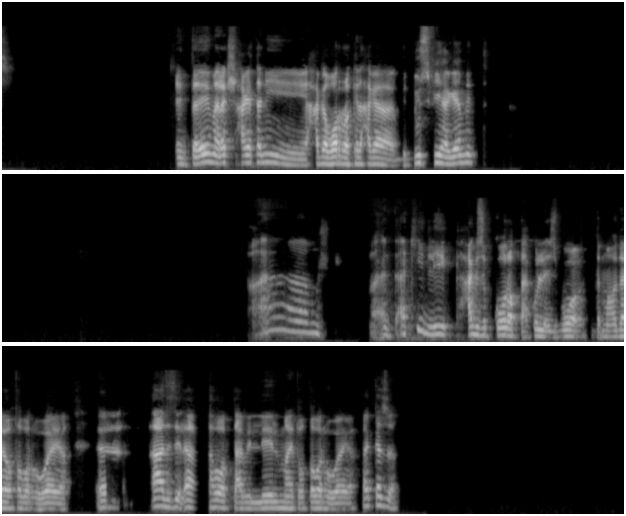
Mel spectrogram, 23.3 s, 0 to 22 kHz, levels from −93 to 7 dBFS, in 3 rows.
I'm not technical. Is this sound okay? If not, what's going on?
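Yes, it's fine; nothing in this recording is wrong.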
